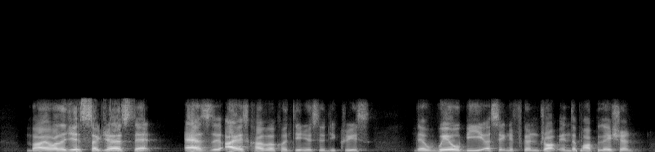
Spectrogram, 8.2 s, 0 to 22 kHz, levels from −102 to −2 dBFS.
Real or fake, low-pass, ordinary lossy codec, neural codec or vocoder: fake; 7.2 kHz; Opus, 16 kbps; autoencoder, 48 kHz, 128 numbers a frame, DAC-VAE, trained on Japanese speech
